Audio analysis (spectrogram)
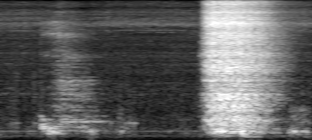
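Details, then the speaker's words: Tractor air system after a new air throttle was fitted, air line connected: a faint steady hiss, then a strong burst of escaping air; small air leak suspected at the fitting that required full disassembly. "यहाँ से हल्की सी सरसराहट की आवाज़ आ रही है। मुझे लगता है कि ये उसी फिटिंग की वजह से है जिसके लिए मुझे इसे पूरा खोलना पड़ा था।"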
